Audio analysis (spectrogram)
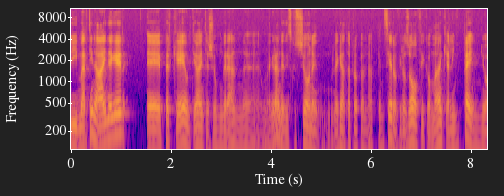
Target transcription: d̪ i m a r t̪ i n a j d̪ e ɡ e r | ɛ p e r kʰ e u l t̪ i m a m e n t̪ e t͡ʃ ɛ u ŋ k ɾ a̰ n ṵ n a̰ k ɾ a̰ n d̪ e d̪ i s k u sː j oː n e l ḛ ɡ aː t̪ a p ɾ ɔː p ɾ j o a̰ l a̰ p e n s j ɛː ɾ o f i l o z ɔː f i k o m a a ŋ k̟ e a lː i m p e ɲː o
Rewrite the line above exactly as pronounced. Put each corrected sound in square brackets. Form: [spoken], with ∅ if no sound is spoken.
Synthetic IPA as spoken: d̪ i m a r t̪ i n a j d̪ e ɡ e r | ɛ p e r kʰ e u l t̪ i m a m e n t̪ e t͡ʃ ɛ u ŋ [ɡ] ɾ a̰ n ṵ n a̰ [ɡ] ɾ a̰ n d̪ e d̪ i s k u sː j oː n e l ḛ ɡ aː t̪ a p ɾ ɔː p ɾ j o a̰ l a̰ p e n s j ɛː ɾ o f i l o z ɔː f i k o m a a ŋ k̟ e a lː i m p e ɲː o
